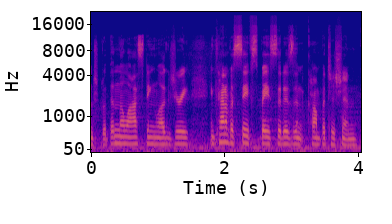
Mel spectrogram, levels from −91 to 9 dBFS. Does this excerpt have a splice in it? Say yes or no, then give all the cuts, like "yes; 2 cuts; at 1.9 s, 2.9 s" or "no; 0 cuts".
no; 0 cuts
